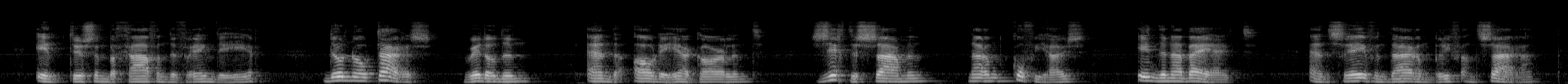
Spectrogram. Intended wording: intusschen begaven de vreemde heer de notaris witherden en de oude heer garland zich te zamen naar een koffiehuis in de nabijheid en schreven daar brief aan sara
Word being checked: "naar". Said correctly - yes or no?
yes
